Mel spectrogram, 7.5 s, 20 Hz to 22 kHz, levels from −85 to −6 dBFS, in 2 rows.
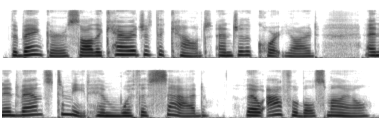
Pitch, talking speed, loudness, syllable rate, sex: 225 Hz, 185 wpm, -19 LUFS, 4.9 syllables/s, female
